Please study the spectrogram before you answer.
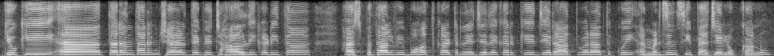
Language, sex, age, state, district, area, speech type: Punjabi, female, 30-45, Punjab, Tarn Taran, urban, spontaneous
